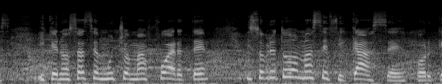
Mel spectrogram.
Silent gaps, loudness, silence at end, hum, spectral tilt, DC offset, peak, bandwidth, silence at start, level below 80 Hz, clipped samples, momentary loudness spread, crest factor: none; -19 LUFS; 0 s; none; -6 dB/octave; under 0.1%; -4 dBFS; 18.5 kHz; 0 s; -44 dBFS; under 0.1%; 7 LU; 16 dB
